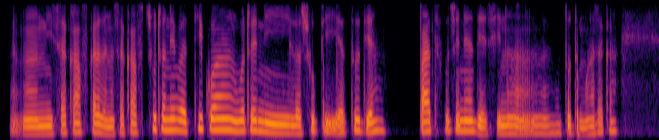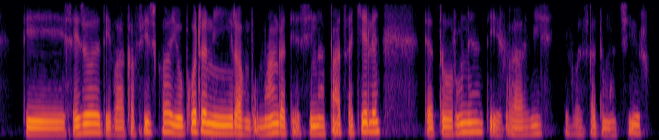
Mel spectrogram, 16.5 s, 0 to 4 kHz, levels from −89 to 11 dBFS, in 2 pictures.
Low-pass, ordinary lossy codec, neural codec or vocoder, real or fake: 3.6 kHz; Opus, 64 kbps; none; real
